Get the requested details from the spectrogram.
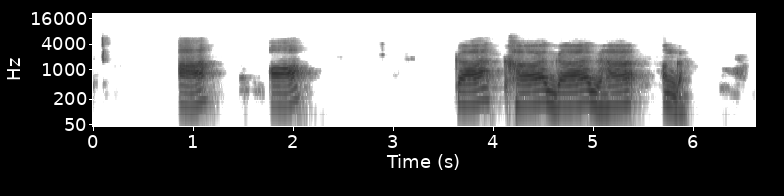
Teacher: इसका उच्चारण स्थान कहां है कंठ है कहां कंठ इसलिए इसको बोलते हैं कंठ वर्ण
